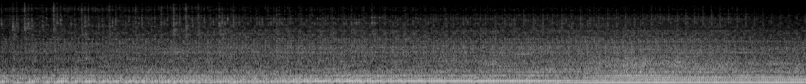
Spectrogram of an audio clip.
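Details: 1954 Willys military Jeep, long-stored and freshly filled with coolant, oil and fuel, first start: low, steady four-cylinder putter settling into an even idle with no misses or knocks; engine running healthy.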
